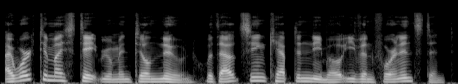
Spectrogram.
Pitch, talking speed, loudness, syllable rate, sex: 135 Hz, 195 wpm, -20 LUFS, 5.5 syllables/s, male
